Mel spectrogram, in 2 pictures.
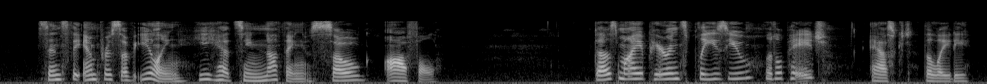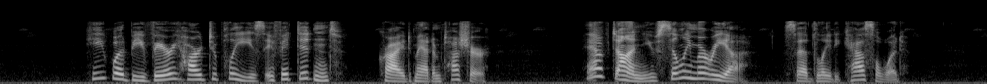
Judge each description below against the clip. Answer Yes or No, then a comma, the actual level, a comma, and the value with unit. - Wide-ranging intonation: Yes, wide, 8.3 semitones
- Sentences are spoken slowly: Yes, slow, 130 wpm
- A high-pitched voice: Yes, high, 205 Hz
